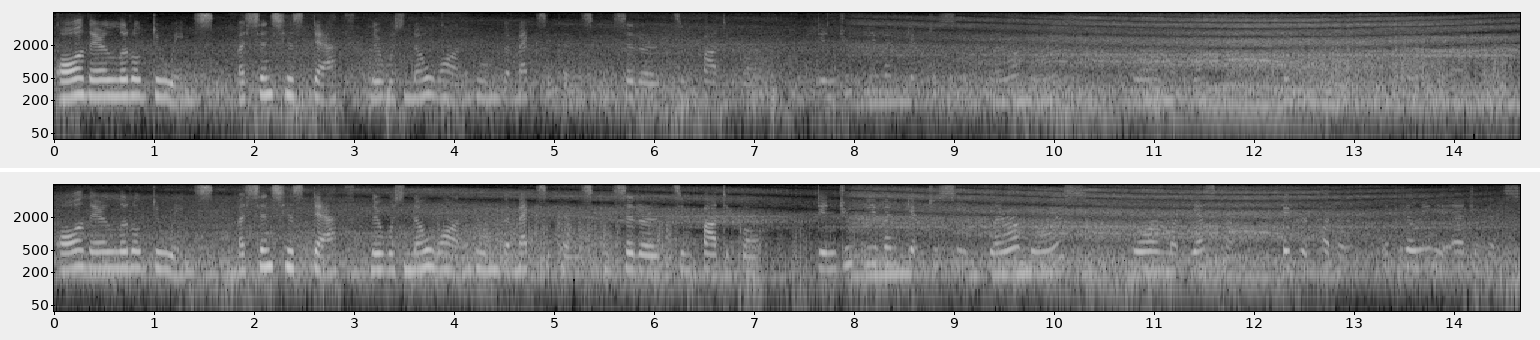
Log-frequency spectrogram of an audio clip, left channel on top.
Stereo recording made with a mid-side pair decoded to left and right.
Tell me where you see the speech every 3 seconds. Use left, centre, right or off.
centre, right, right, right, right.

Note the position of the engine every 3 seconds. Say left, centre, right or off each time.
right, right, right, centre, left.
